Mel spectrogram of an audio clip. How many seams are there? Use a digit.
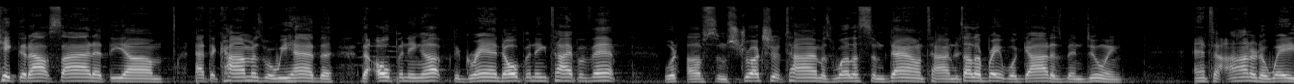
2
